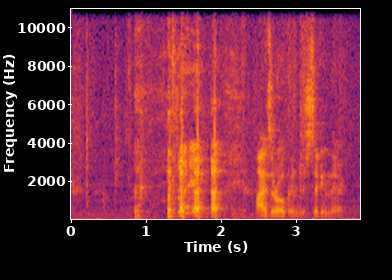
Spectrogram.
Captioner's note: all laugh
